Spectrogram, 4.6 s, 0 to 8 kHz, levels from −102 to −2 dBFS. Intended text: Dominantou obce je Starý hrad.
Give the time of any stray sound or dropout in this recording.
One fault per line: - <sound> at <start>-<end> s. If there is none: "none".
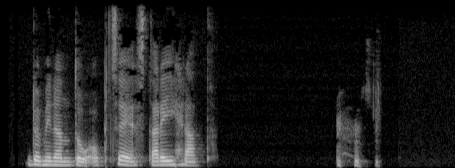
- laugh at 3.4-3.8 s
